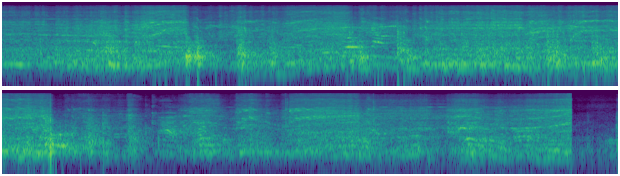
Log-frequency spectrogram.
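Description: Electric RC monster trucks racing, their motors whining and rising and falling in pitch as they speed up and slow down. The sound cuts off suddenly near the end.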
